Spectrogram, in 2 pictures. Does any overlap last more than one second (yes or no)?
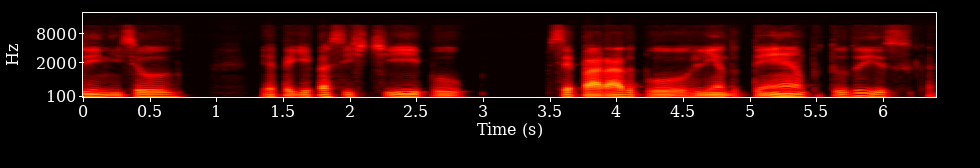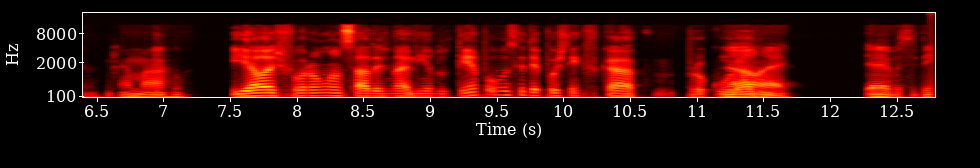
no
